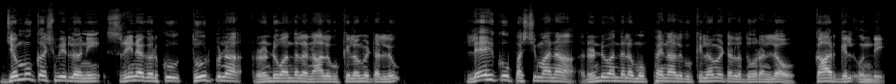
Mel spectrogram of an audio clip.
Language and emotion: Telugu, neutral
